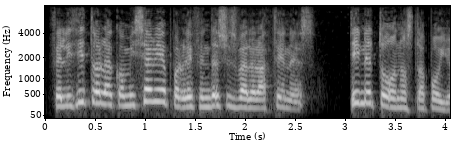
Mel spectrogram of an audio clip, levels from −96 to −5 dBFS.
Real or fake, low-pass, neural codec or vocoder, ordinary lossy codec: fake; none; codec, 16 kHz, 0.4 kbps, LongCat-Audio-Codec; none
